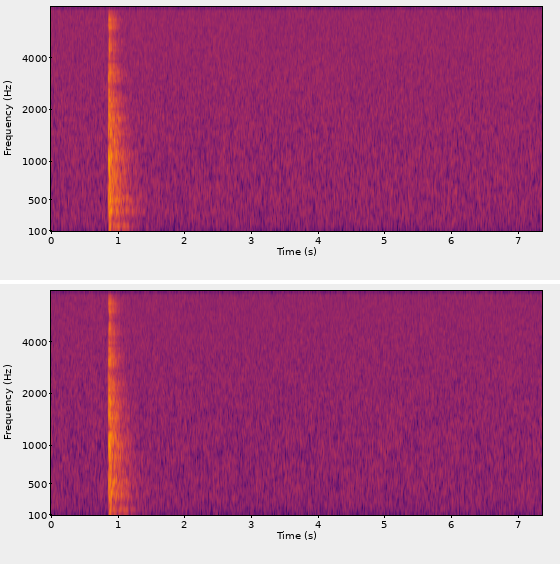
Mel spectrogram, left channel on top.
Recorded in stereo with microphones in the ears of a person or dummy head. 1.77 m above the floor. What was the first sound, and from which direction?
Chopping, 5° left (ahead or behind).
